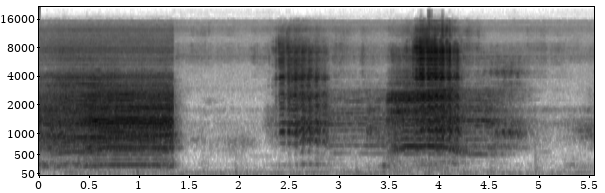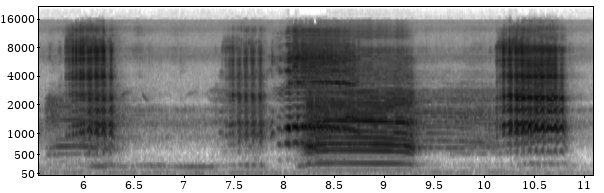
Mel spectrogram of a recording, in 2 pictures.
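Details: Sheep and lamb bleats, six separate quavering baas of about a second each, some high and bright, others lower and rougher, broken by short silences.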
